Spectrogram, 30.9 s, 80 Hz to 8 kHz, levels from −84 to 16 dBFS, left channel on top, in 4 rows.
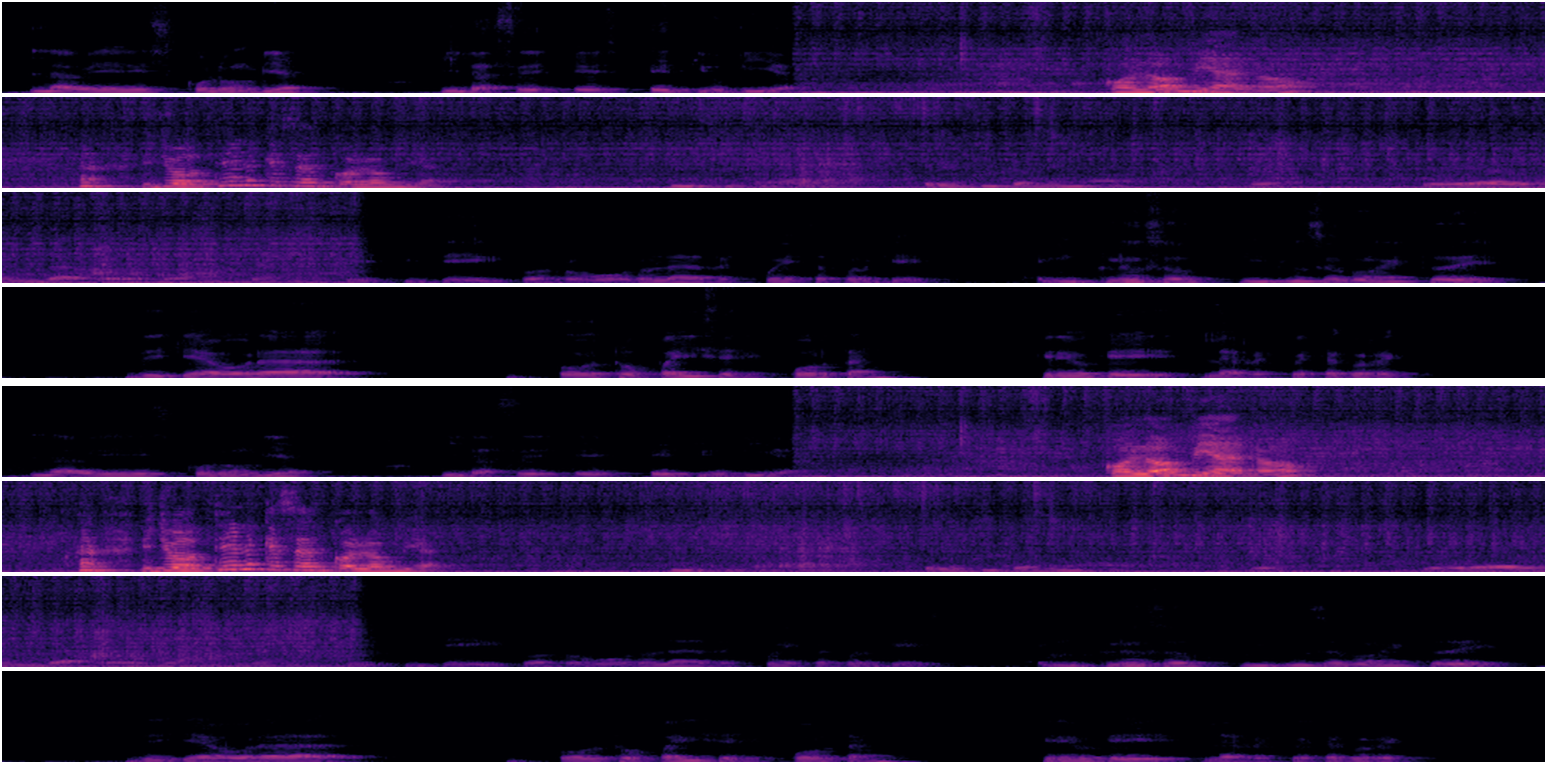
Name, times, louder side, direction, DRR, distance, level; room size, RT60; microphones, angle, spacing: voice 1, 0.1-1.6 2.2-4.0 6.8-7.6 10.4-10.7 11.1-11.9 12.3-13.4 13.9-14.3 14.8-20.1 20.6-23.0 23.8-25.0 25.7-27.6 28.4-30.1, left 2 dB, 45° left, 0.4 m, -50 dB
sound 1, 4.0-17.2, equal, 10° right, 0.7 m, -44 dB
voice 2, 5.5-6.6 8.1-9.9, right 5 dB, 50° right, 0.3 m, -31 dB
3.3 x 2.4 x 2.6 m
head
